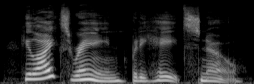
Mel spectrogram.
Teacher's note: Like and hate are contrasted and are the stronger words in the sentence.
